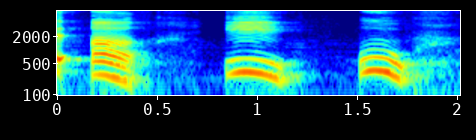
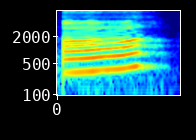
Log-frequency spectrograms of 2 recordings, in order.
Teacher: दीर्घ स्वर का जब हम उच्चारण करते हैं तो ह्रस्व स्वरों की तुलना में ये दोगुना समय लेते हैं।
